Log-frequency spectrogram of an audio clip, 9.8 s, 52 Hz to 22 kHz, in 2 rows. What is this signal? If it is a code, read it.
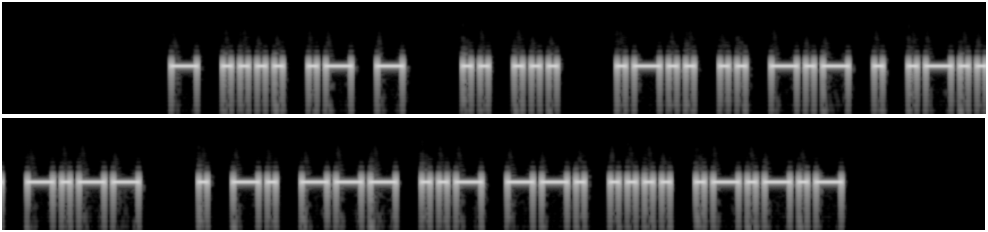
Morse code, heard as a keyed tone, about 28 wpm, 700 Hz. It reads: THAT IS LIKELY ENOUGH.
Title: Sentences from Top 1000 Words - Review Part 4 - 28wpm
